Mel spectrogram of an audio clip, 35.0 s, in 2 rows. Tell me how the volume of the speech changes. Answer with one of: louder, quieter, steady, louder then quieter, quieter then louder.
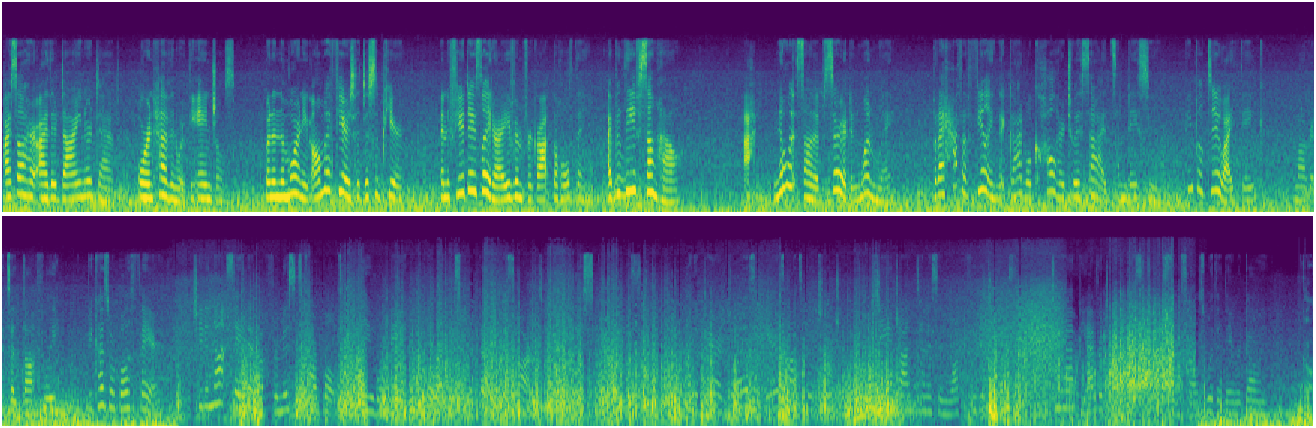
quieter.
